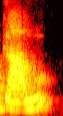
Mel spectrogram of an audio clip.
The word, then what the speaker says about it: Gallo: O Galo, pronunciei certo?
